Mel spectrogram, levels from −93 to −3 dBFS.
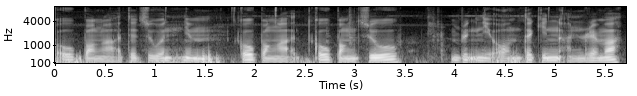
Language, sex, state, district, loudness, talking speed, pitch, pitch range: Mizo, male, Mizoram, Aizawl, -21 LUFS, 190 wpm, 95 Hz, 90-110 Hz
